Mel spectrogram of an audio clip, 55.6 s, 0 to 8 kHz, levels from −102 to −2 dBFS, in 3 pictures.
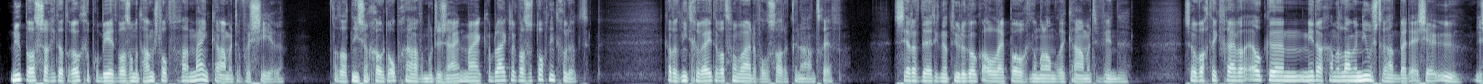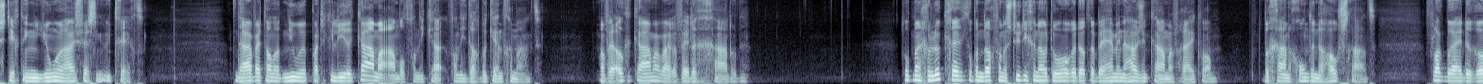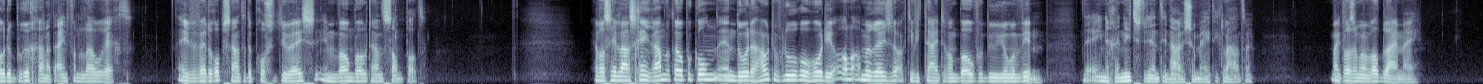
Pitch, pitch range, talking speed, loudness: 125 Hz, 110-140 Hz, 195 wpm, -19 LUFS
